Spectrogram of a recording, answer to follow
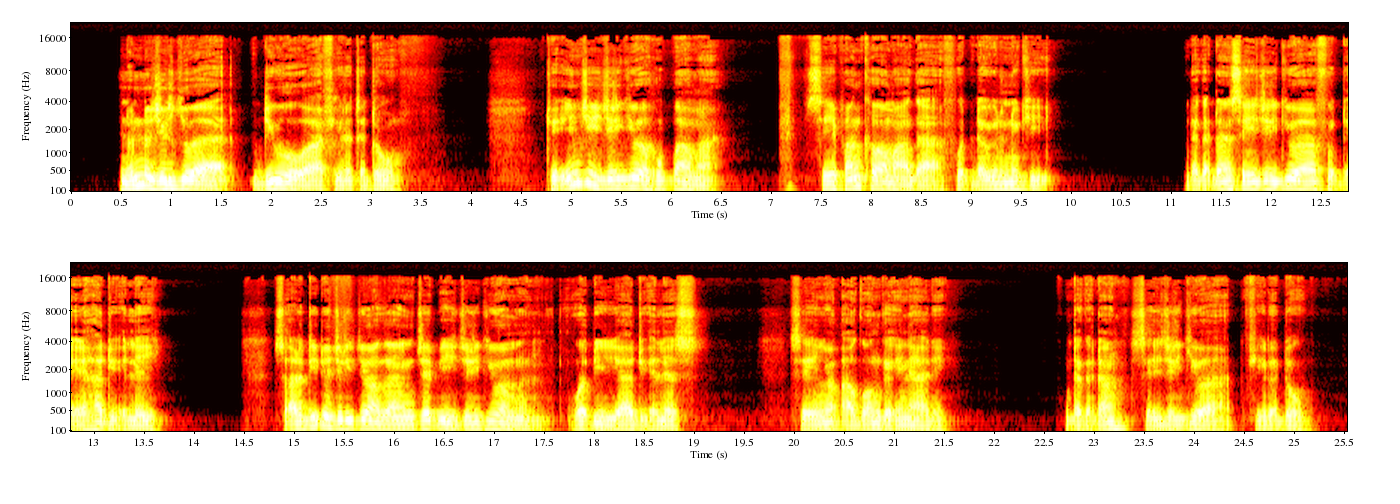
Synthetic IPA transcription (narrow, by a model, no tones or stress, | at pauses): nɔnːɔd͡ʒiɾɡiwa | diwɔwafiɾatadɔw | tɔʔind͡ʒid͡ʒiɾɡiwaɦuɓːama | sajpaŋkawamaɡa̰fuɗːawiɾnukḭ | daɡaɗɔnsajd͡ʒiɾɡiwafuɗːa̰jaɦaduʔɛ̰lɛj | sɔʔaɾdiɗɔd͡ʒiɾɡiwaŋɡamd͡ʒaɓid͡ʒiɾɡiwam | waɗijaduʔɛ̰lɛs | sajɲɔʔa̰ɡɔŋɡaʔinadɛ | daɡaɗɔnsa̰jd͡ʒiɾɡiwa̰fiɾadɔw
